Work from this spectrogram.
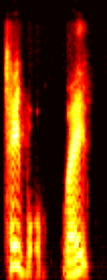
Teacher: That bull sound, bull, takes less than a second to say, table, right? So the stress sound in table is that first A sound. The unstressed syllable is the N sound, the bull sound.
